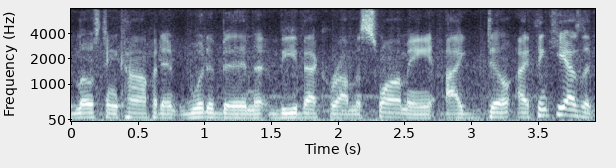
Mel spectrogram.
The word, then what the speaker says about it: Vivek Ramaswamy: I will say though, how can none of you guys pronounce his fucking name, for the love of God? Vivek Ramaswamy.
